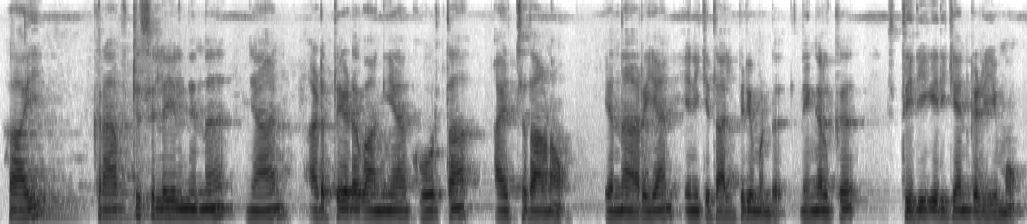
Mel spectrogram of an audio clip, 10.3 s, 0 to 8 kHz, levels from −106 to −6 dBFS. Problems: low volume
